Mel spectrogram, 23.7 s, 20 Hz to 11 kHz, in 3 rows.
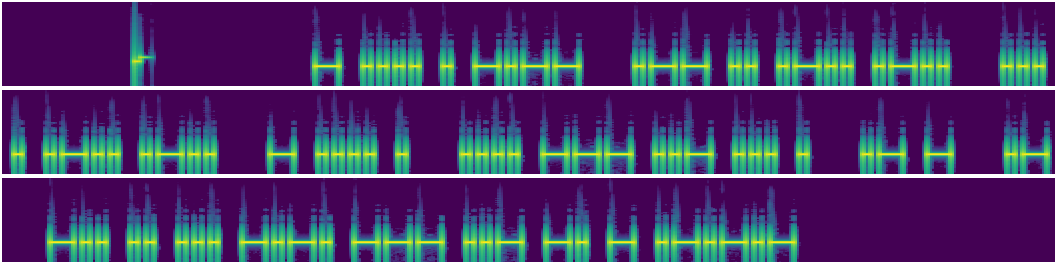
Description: Morse code, heard as a keyed tone, about 20 wpm, 700 Hz. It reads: THEY WILL SELL THE HOUSE AT A DISCOUNT.
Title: Sentences from Top 1200 Words 20wpm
